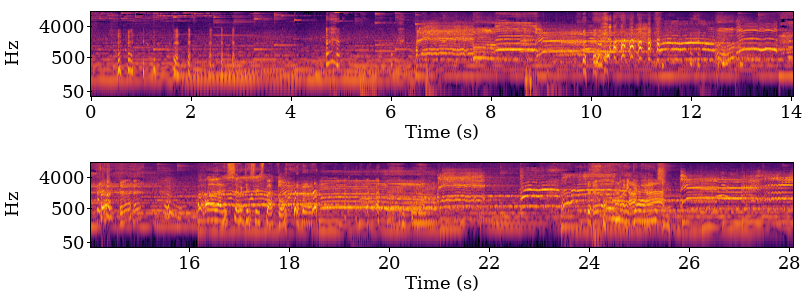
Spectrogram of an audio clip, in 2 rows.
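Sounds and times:
soft instrumental backing: 0:00.0 - 0:28.0
laughter: 0:00.4 - 0:03.0, 0:04.7 - 0:05.1, 0:06.1 - 0:21.2, 0:23.2 - 0:25.8
speech: 0:00.5 - 0:03.4, 0:04.7 - 0:05.2, 0:09.8 - 0:10.7, 0:14.2 - 0:18.9, 0:24.0 - 0:25.7
goats screaming to a Christmas carol melody: 0:06.5 - 0:15.2, 0:18.0 - 0:22.0, 0:22.6 - 0:27.9.

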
